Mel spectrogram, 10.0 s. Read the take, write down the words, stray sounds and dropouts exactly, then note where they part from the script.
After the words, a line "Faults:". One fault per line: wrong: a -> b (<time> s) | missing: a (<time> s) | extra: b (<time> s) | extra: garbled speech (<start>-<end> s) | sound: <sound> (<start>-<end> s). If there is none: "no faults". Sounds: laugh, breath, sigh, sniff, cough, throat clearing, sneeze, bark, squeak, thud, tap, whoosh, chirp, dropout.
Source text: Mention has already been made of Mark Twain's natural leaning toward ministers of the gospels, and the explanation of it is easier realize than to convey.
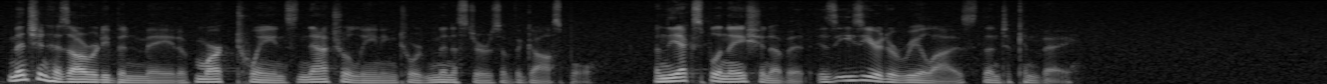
Mention has already been made of Mark Twain's natural leaning toward ministers of the gospel, and the explanation of it is easier to realize than to convey.
Faults:
wrong: gospels -> gospel (3.9 s)
extra: to (6.6 s)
